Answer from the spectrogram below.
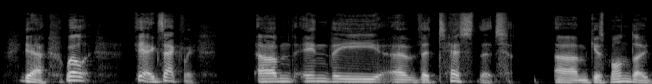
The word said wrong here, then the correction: Gizmodo: did, or Gizmodo, I always mispronounce that.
